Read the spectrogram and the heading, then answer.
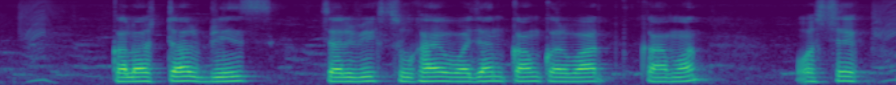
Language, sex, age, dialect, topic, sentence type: Magahi, male, 18-24, Northeastern/Surjapuri, agriculture, statement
